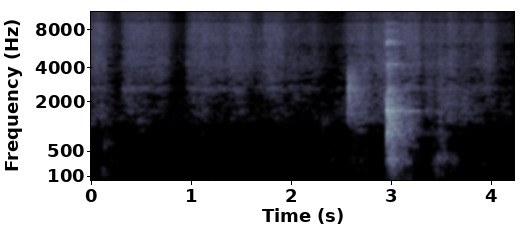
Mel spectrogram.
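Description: Cookware clattering on a gas stovetop as pots are handled, with a small clink at the start and one sharp, loud clank about three seconds in.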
